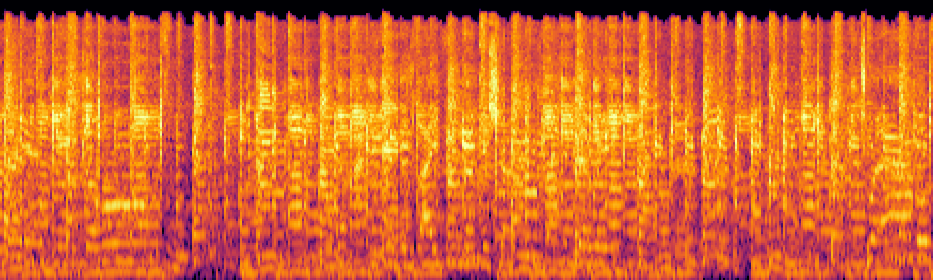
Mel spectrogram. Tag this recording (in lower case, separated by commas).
rhythm and blues, music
